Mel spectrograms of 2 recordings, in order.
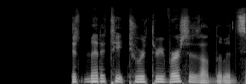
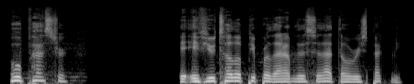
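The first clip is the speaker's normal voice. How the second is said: mock pleading churchgoer, higher at the start; imitating a churchgoer; 4 semitones higher, 4 dB louder than usual. Pastor mimics a member asking him for respect, mock pleading. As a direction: lightly play a member begging the pastor. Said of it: "there are people who".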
